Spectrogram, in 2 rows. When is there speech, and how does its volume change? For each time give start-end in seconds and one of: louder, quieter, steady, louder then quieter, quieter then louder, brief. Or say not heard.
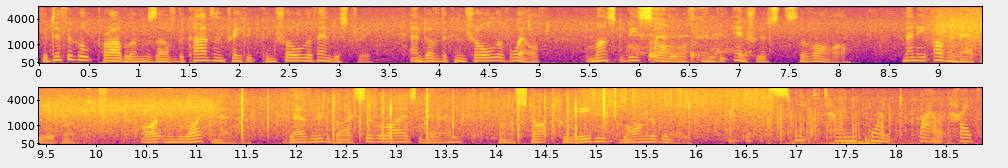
0.0-18.8 steady.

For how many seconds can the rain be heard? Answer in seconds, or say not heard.
19 s.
